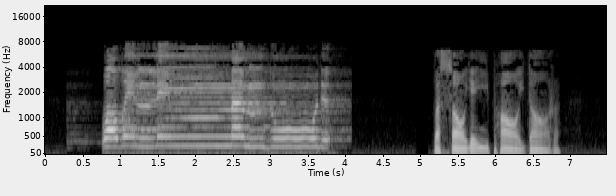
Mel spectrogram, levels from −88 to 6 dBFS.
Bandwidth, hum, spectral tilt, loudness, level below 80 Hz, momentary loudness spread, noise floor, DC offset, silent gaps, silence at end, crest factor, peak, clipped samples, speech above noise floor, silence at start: 8 kHz; none; -4 dB/octave; -23 LUFS; -44 dBFS; 11 LU; -68 dBFS; under 0.1%; 5.00-5.06 s; 0.6 s; 18 dB; -6 dBFS; under 0.1%; 45 dB; 0.75 s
